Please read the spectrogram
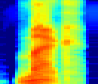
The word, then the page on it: mack: British English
